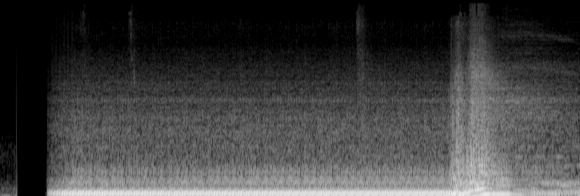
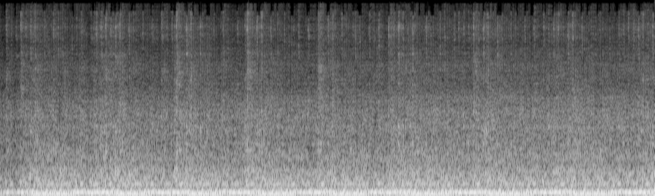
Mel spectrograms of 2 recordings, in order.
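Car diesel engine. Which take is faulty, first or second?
second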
